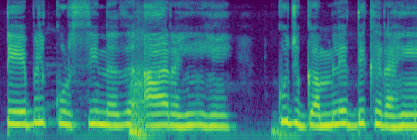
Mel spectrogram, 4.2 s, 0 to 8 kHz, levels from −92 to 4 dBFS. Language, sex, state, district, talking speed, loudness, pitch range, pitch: Hindi, female, Madhya Pradesh, Bhopal, 145 wpm, -11 LUFS, 205-240 Hz, 215 Hz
